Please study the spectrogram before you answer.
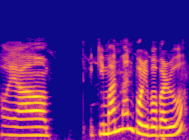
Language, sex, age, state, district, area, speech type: Assamese, female, 30-45, Assam, Jorhat, urban, spontaneous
